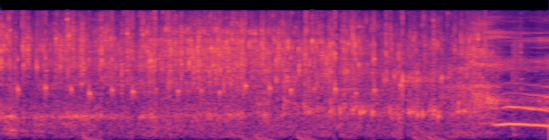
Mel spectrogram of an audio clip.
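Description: Red wine poured from a glass bottle into a cup, a steady trickling pour. A woman's voice comes in near the end.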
